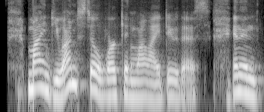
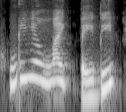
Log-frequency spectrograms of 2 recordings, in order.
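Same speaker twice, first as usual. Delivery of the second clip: mom asking sweetly; 9 semitones higher than usual. Retold or imitated. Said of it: "my mom would look at me and be like".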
